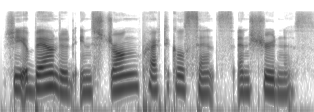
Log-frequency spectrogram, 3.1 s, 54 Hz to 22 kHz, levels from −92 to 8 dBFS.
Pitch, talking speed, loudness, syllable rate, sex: 175 Hz, 155 wpm, -20 LUFS, 4.7 syllables/s, female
